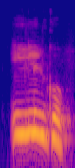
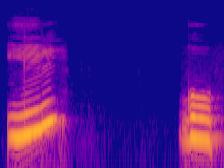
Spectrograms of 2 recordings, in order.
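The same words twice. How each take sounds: First: Said in the usual way. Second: ইলগোপ drawn out slowly as "il... gop"; syllable by syllable. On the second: Shown as a demonstration. Teacher sounding out Korean eight for learners, ইলগোপ split slowly. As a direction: break ইলগোপ into two long syllables with a pause.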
